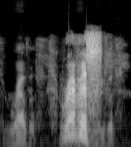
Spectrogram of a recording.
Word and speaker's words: Revis: When I sent you that logo, because I sent you a message that my name's pronounced Revvis.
